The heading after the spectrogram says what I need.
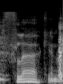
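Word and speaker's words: Flerken: what the what the it's pronounced flurin right they're reproducing on there so they're definitely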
